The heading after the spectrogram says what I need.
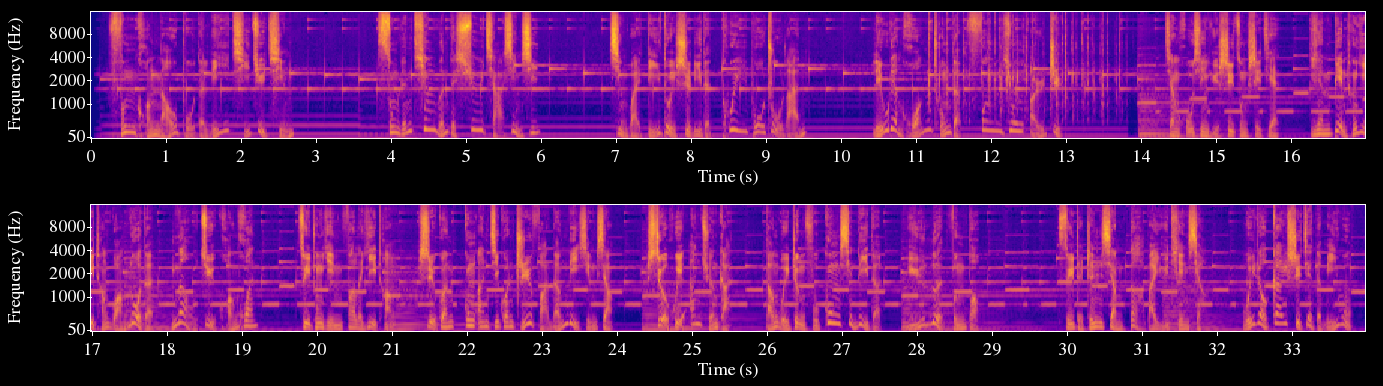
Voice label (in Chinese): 男 悬疑片花; 失踪人员警情处置执法教学片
